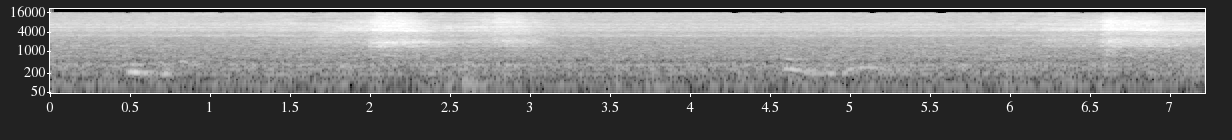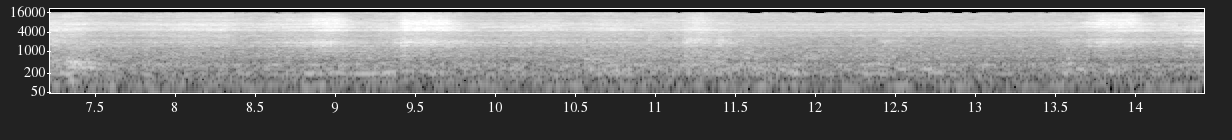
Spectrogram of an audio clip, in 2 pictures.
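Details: Intermittent hissing bursts of air-water spray over a steady suction hiss from dental instruments, during a dental cleaning of a 5-year-old girl on a follow-up visit after a cavity filling, with fluoride application planned.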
